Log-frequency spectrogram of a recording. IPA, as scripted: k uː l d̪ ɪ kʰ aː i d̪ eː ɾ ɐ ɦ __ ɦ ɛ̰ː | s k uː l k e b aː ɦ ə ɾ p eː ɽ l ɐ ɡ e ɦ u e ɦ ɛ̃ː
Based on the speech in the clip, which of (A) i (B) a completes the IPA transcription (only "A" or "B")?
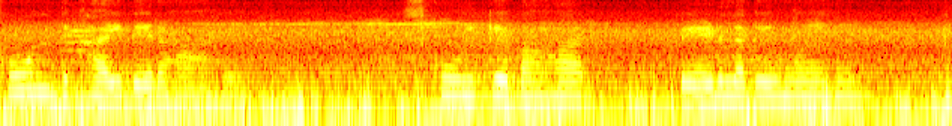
B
